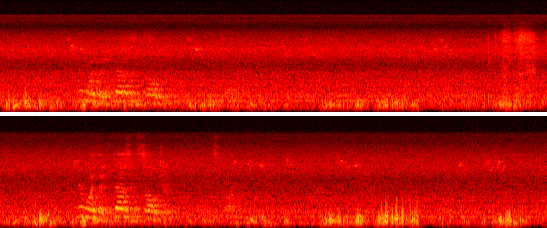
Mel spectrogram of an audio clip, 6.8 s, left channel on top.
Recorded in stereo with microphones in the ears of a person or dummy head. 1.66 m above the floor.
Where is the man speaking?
45° right (ahead or behind), 6.5 m.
